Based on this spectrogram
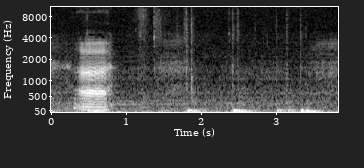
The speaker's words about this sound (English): let me look it up real quick. While I'm typing, I'll talk too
